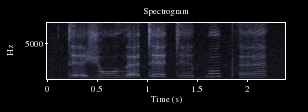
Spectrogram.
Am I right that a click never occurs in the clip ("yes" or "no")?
yes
